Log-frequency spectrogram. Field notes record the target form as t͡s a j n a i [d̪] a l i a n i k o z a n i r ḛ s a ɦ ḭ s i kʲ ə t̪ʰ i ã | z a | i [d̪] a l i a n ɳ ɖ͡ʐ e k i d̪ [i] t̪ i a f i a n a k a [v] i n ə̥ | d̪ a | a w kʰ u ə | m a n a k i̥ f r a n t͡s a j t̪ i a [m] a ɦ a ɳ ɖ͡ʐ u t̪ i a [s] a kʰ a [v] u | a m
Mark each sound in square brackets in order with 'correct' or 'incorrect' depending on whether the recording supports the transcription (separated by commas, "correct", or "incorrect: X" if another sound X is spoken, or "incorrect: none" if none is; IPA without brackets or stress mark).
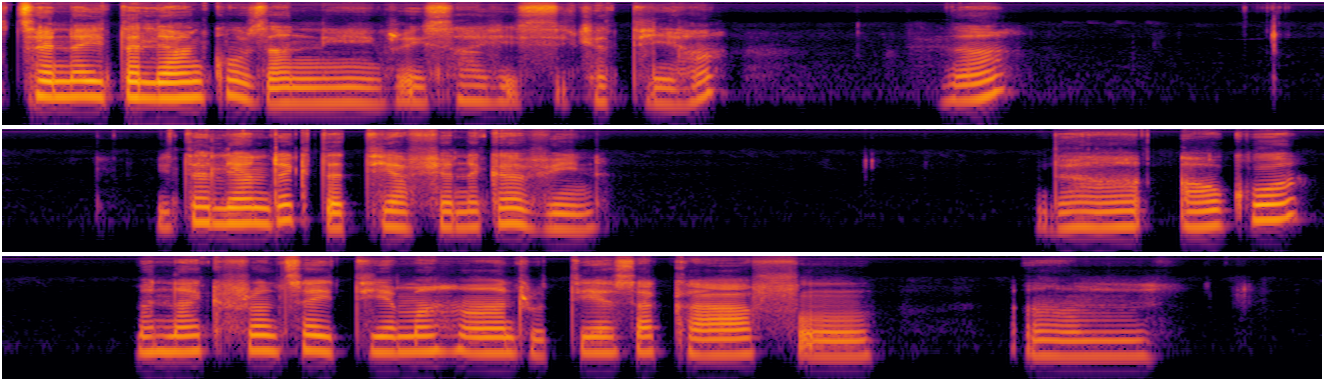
incorrect: t̪, incorrect: t̪, incorrect: a, correct, correct, correct, incorrect: f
